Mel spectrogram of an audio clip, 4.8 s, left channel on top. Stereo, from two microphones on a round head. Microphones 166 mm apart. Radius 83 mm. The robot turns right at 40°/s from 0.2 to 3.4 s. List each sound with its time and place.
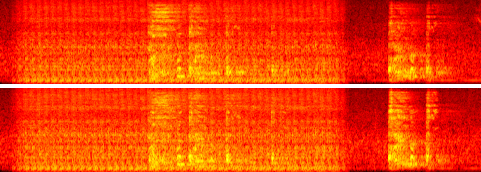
1.5 s a cough: centre (ahead or behind), 3 m; by 4.4 s 65° right (ahead or behind), 3 m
